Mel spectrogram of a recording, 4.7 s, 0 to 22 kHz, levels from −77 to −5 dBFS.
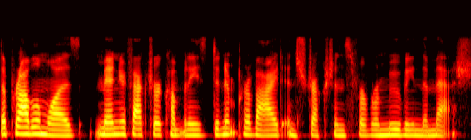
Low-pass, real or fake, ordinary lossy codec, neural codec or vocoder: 7.2 kHz; real; MP3, 64 kbps; none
